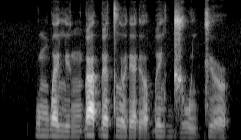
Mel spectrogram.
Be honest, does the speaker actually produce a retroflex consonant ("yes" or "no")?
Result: no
